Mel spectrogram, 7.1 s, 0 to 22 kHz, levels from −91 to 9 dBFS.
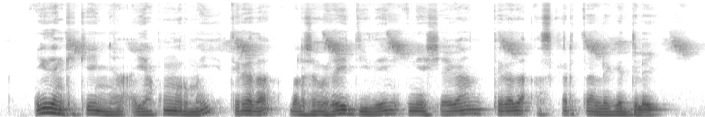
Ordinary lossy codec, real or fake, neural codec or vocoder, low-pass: none; real; none; 19.8 kHz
